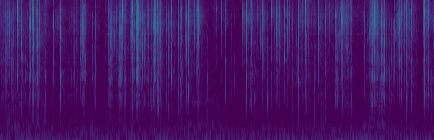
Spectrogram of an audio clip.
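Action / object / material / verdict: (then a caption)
scrape / cellophane wrapper / cellophane / none. A clear cellophane wrapper around a small sun-shaped figure is squeezed and crinkled, giving a dense stream of bright, sharp crackles and crunches. The crinkling comes in uneven bursts that swell and fade over a steady low hum.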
